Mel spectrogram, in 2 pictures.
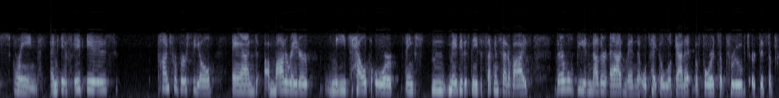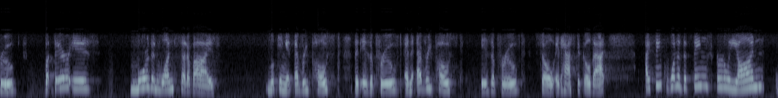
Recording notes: Special phone guest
